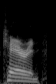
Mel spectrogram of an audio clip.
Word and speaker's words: Charon: Charon. I think it's Charon. I think it's like Charon. It's like a way to pronounce it. Karen. It's Karen.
